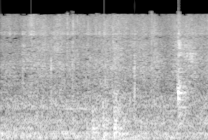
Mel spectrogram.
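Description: Sliced onions and chilies sizzling in a hot wok over a gas flame, stirred with a metal wok ladle. There are a few sharp scrapes and clicks in the second half as the ladle works the vegetables and the wok is tossed.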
